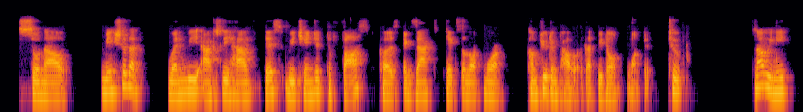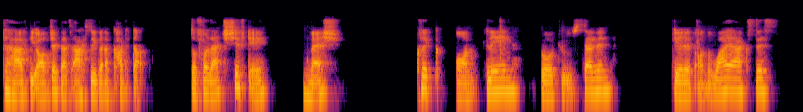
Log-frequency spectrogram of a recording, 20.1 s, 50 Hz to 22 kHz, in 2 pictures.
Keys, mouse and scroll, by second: 2.8 right click, 4.4 click, 8.0-8.7 middle drag, 9.8-10.5 ctrl+middle drag, 12.6 shift+a, 16.4 KP_0, 16.9 KP_7, 18.4 s, 18.8 y.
